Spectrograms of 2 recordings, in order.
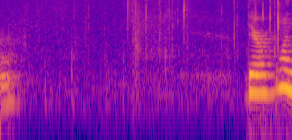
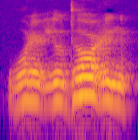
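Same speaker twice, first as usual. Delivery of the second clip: gruff, louder bear challenge; growl; 3 semitones lower, 5 dB louder than usual. Acted. Other bears growling at Bunny Bear. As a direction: growl it at him. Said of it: "they growled".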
